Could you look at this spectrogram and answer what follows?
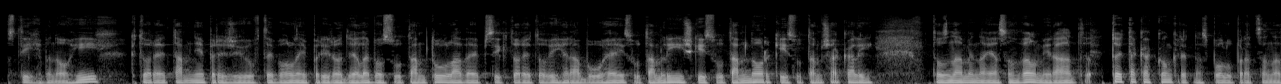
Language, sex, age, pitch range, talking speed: Slovak, male, 40-59, 80-95 Hz, 185 wpm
